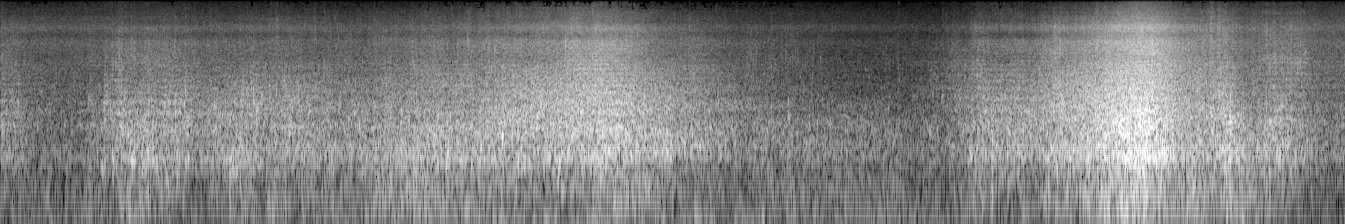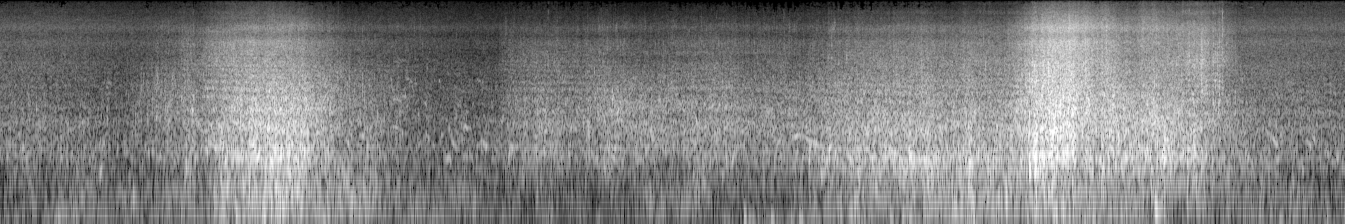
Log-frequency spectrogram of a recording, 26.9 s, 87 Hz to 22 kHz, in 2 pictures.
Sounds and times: waves 0:00.0 - 0:26.9

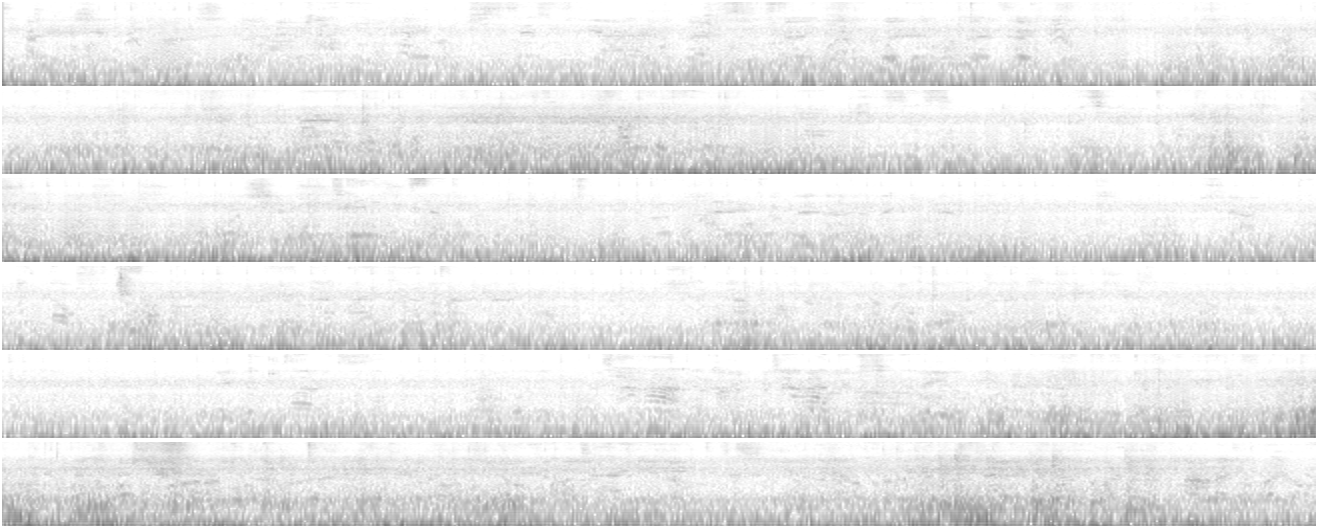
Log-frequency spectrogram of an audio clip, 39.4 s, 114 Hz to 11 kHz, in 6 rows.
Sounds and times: Tze-Chiang Train 0:00.0 - 0:39.4

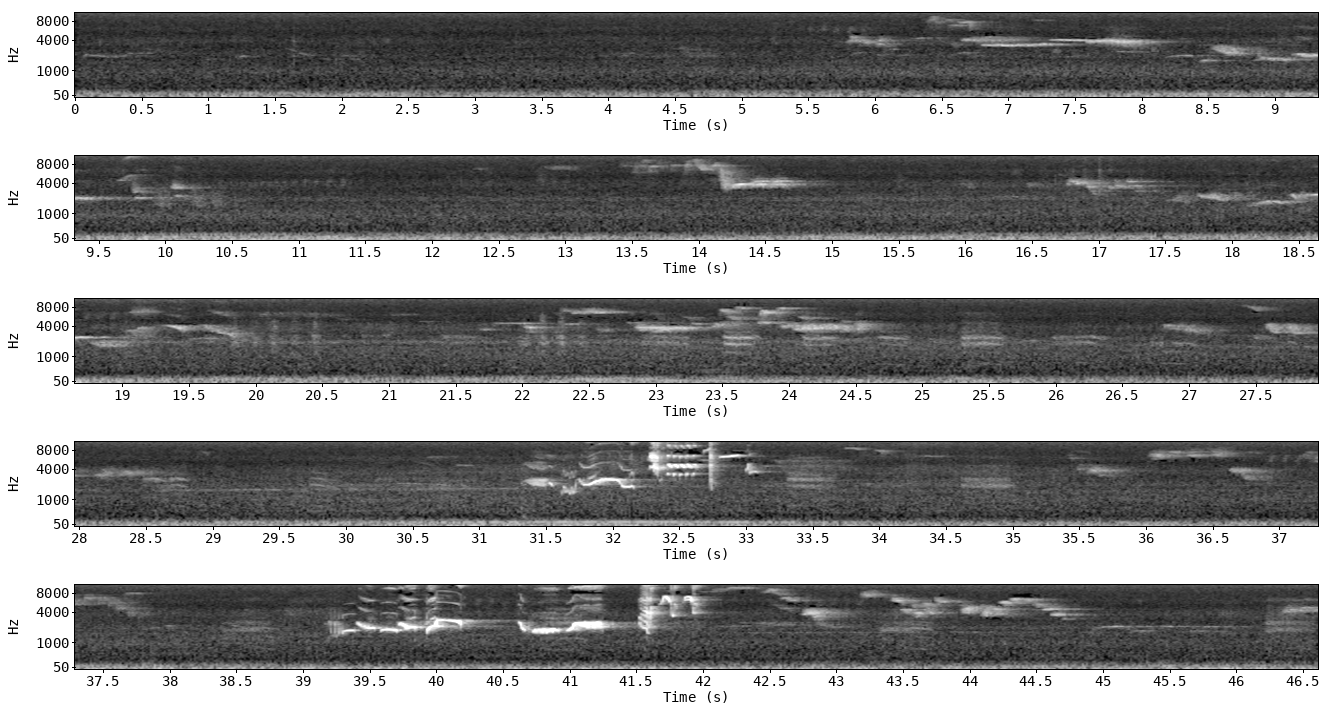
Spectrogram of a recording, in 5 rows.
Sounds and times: singing birds 0:05.6 - 0:10.4
singing birds 0:12.3 - 0:15.0
singing birds 0:15.9 - 0:46.6

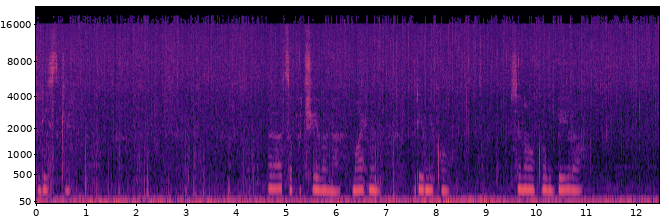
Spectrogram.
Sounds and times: walk 0:00.0 - 0:09.4
snow 0:00.0 - 0:12.4
spoken words 0:09.5 - 0:11.0

